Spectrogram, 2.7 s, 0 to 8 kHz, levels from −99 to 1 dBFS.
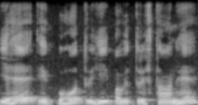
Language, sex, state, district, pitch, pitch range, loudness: Hindi, male, Jharkhand, Jamtara, 150 Hz, 135-150 Hz, -18 LUFS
